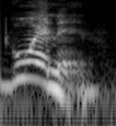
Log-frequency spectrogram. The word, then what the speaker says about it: Gwinin: the end of it so if it's spelled g-w-i-n-i-n that's gwenin okay and also just go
